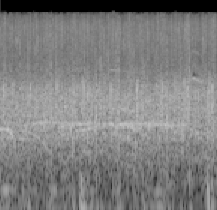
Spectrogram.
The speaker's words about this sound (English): Venez ici, venez ici, venez ici. On va bien se mettre face à elle et on va l'applaudir.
